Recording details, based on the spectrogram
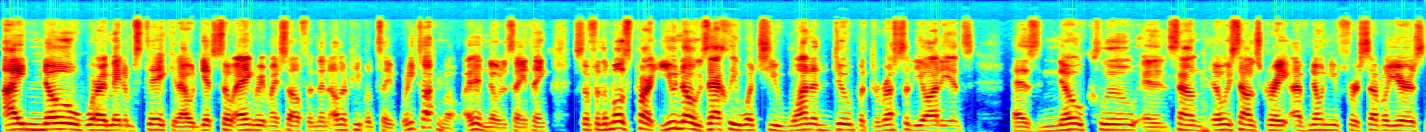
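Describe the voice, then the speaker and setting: A man's voice: fairly high pitch, quick pace, dry recording. A man hosting a casual interview, talking in an encouraging, complimentary way. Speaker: show host, interviewer.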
